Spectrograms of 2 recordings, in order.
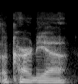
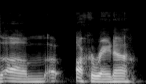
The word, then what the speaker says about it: Ocarina: I'm also not sure how to do the Ocarina versus Ocarnia. I'm The actual pronunciation is Ocarina, but I've been calling okay.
